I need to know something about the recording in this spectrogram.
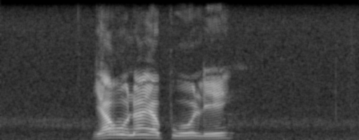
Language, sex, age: Southern Sotho, male, 20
